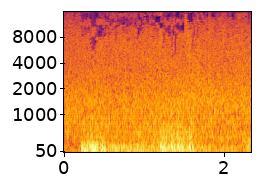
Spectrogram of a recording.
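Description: Rolling thunder from a thunderstorm in the video game Alan Wake Remastered, two deep, loud rumbling swells in quick succession over a steady low storm backdrop, with no voices.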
